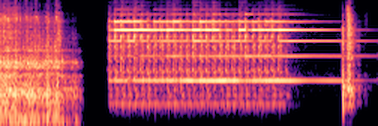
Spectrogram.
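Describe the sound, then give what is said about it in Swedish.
A telephone rings in two bursts separated by a short pause as the Swedish football radio show Fotbollsmorgon calls a guest by phone, the trilling bell tone loud, followed by a brief click at the end with no talking. “vi ska faktiskt ringa upp en ytterligare en gäst”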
